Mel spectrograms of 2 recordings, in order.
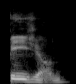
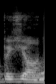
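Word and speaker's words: Bijan: So if they can limit uh Bejon then or Bjon apparently we've all said it wrong.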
